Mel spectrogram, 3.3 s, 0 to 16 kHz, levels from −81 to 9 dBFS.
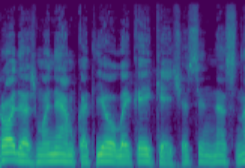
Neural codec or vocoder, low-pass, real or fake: none; 14.4 kHz; real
